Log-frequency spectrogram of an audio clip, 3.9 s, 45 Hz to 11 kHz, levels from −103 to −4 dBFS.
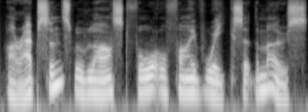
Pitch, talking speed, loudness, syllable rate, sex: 115 Hz, 170 wpm, -21 LUFS, 3.5 syllables/s, male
